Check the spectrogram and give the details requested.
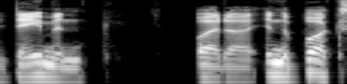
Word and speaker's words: Daemon: us dean says duncan it's damon spelt like mon but sounds like man you're killing me saying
